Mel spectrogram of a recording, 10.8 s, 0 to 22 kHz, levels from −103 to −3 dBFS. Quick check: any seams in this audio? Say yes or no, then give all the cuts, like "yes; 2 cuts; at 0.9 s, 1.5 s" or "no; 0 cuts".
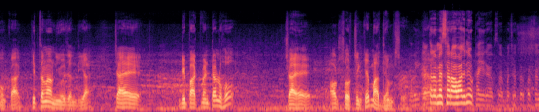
yes; 1 cut; at 8.5 s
